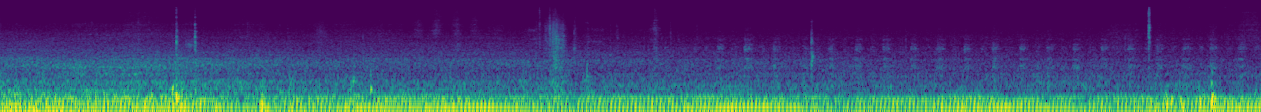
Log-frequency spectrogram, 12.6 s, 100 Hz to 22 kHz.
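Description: Mini One R50's four-cylinder petrol engine, fitted with a fast-road cam and a Scorpion exhaust, dropping to idle as the car comes to a stop, then idling steadily with a low, even hum, heard from inside the cabin.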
